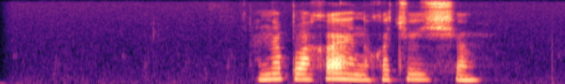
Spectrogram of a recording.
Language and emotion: Russian, neutral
